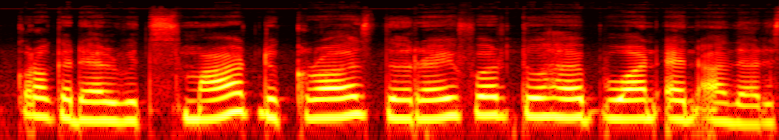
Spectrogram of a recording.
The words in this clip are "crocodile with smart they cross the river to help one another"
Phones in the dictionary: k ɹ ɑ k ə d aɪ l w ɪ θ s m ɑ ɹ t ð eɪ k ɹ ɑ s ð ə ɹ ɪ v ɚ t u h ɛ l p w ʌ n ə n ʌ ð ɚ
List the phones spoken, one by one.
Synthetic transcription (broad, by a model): k ɹ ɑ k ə d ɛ l w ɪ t s m ɑ ɹ t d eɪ k ɹ ɑ s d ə ɹ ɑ f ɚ t u h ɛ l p w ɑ n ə n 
